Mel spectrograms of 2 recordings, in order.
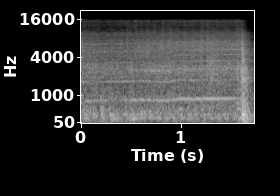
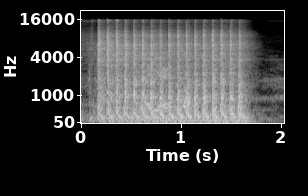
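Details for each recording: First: Car power window that previously made a croaking, gear-skipping sound when raised, after repair of the slipping motor gear: steady even motor whir, then a clean stop with a soft thud at the end stop; working normally. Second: Car power window, when raised to the top, makes fast even clacking about ten per second then stops: window regulator gear skipping at top of travel.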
